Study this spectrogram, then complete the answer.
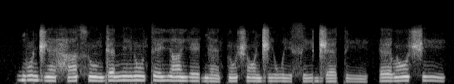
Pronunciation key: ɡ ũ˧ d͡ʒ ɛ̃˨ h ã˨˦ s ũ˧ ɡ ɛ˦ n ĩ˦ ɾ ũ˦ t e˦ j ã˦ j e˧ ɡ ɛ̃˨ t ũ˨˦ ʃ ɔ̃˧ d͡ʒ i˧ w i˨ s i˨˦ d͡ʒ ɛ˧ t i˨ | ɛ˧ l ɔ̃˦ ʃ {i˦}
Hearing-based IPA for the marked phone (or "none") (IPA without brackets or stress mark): i˦˨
